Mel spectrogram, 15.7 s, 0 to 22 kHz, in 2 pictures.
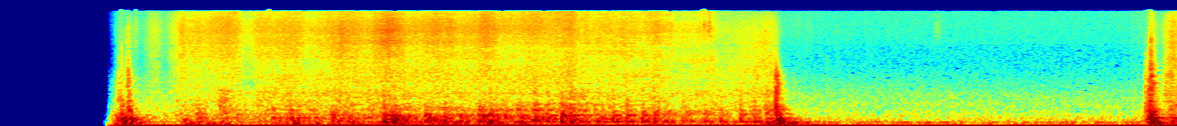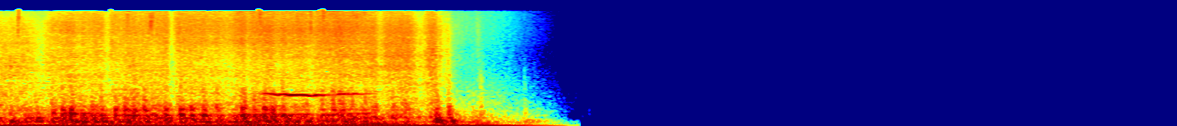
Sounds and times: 0.8s Car, Window Wound Down And Up 5.4s
7.6s Car, Window Wound Down And Up 11.2s

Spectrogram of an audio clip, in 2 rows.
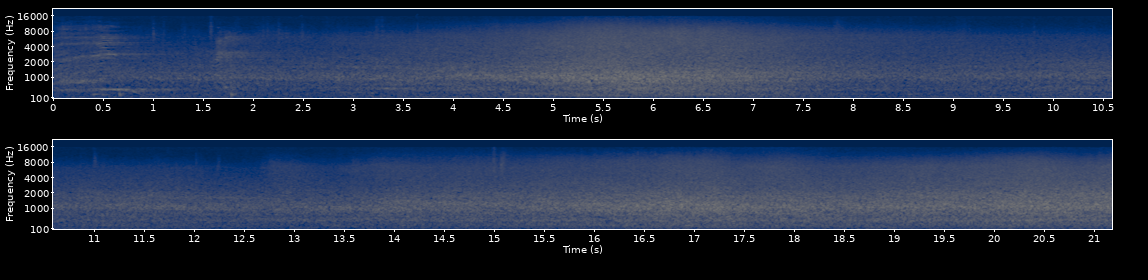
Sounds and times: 0.0s homeless man making noise 4.2s
0.0s wet traffic 21.1s

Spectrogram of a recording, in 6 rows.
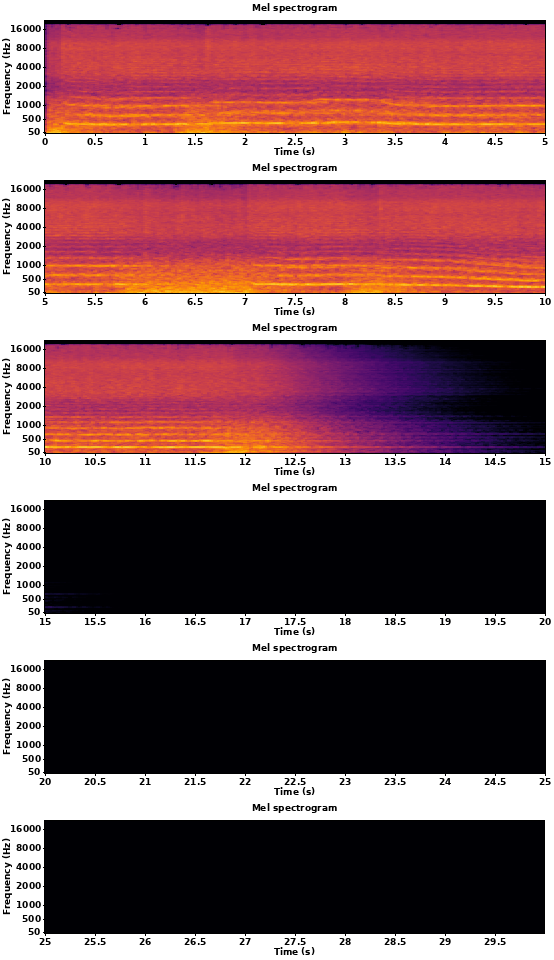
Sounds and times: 0.0s synth 13.6s

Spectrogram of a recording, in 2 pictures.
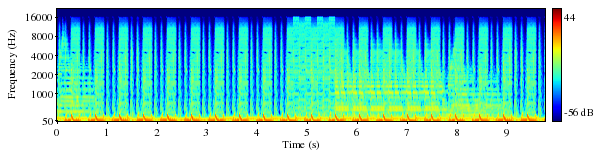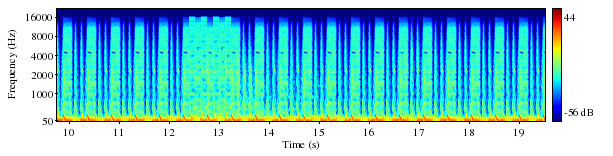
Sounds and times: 0.0s synth 0.8s
0.0s bass 19.5s
0.0s drum 19.5s
4.8s synth 9.1s

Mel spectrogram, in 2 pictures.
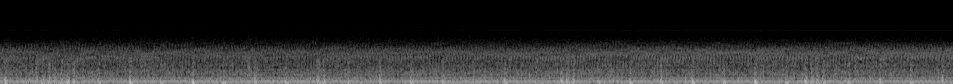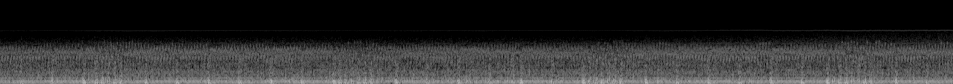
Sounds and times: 2.5s static radio fuzz 19.0s

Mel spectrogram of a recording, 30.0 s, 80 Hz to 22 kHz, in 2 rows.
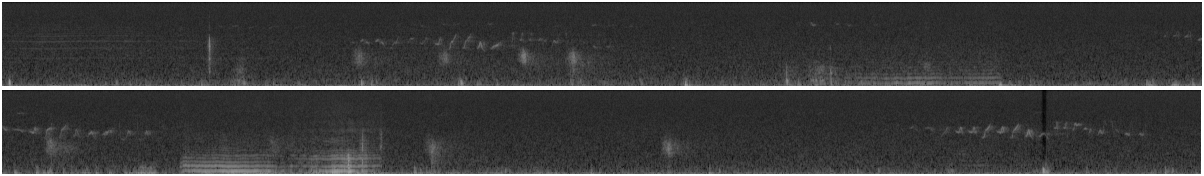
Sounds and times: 9.7s bee 12.8s
9.8s fly 12.7s
15.4s bee 19.8s
16.5s fly 19.8s

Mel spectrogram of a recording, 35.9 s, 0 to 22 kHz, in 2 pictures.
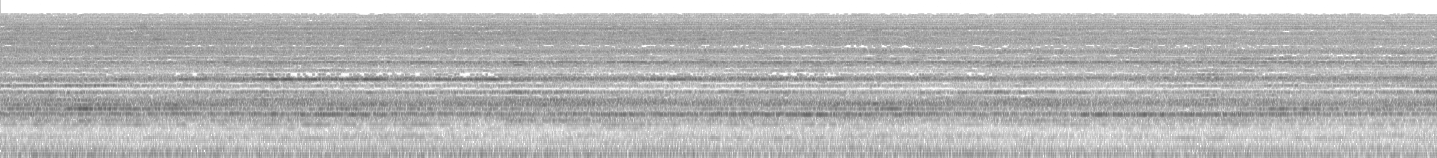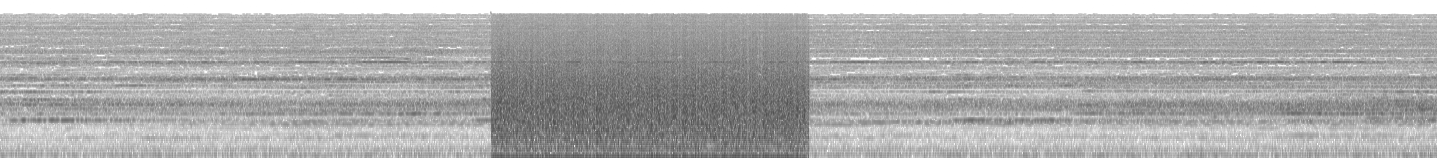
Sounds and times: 24.1s heavily reverberated distortion 28.1s
24.1s slowly evolving dreamy ambient drone pad 28.1s

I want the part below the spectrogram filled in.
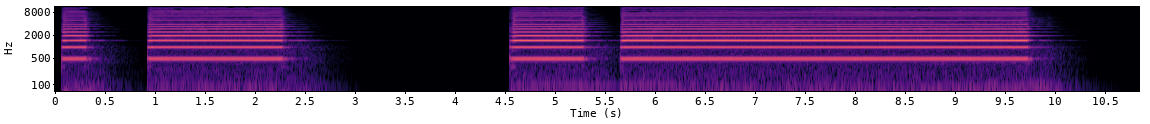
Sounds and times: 0.0s school bus truck horn honk 2.7s
4.6s school bus truck horn honk 10.2s

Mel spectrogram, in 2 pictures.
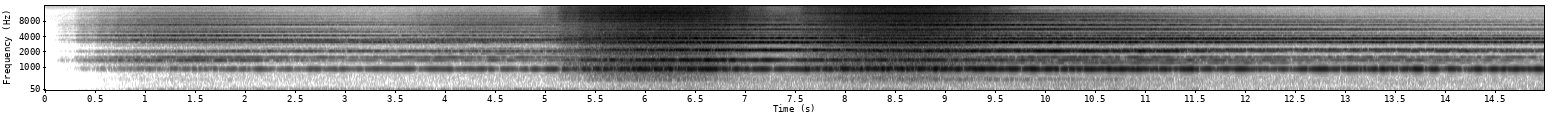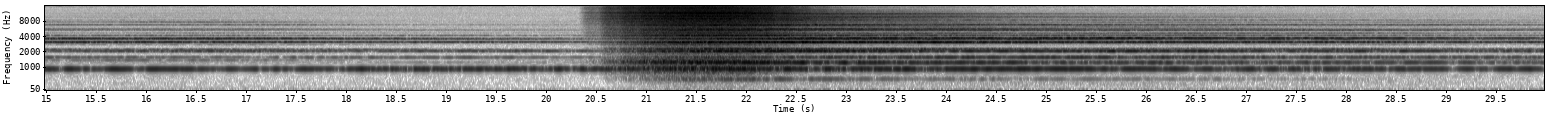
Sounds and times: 5.0s Cymbal Swell 10.8s
20.4s Cymbal Swell 25.8s

